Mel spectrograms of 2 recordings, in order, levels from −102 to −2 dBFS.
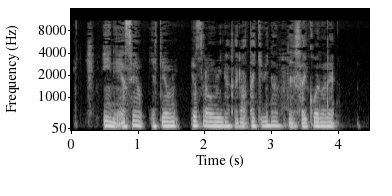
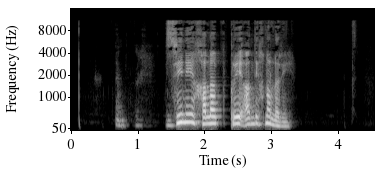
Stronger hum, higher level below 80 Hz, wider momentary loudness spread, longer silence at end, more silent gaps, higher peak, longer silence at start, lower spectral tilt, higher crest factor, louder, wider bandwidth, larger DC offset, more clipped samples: neither; first, -60 dBFS vs -70 dBFS; second, 6 LU vs 14 LU; second, 0.5 s vs 1.3 s; neither; second, -10 dBFS vs 0 dBFS; second, 0.25 s vs 0.7 s; about the same, -6.5 dB/octave vs -6 dB/octave; second, 14 dB vs 20 dB; second, -25 LUFS vs -19 LUFS; about the same, 11.5 kHz vs 11.5 kHz; neither; neither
